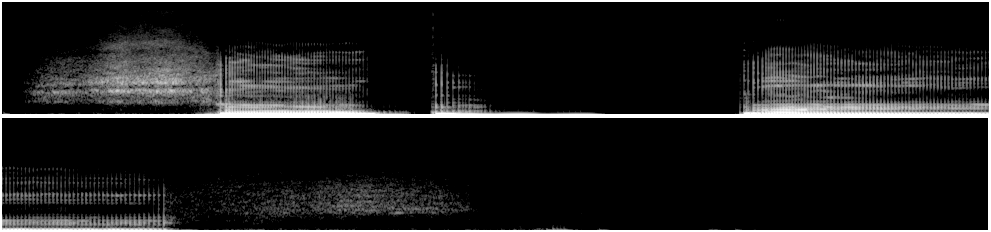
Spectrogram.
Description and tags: Bigger time stretch of the words Sub Bass using L.P.C.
